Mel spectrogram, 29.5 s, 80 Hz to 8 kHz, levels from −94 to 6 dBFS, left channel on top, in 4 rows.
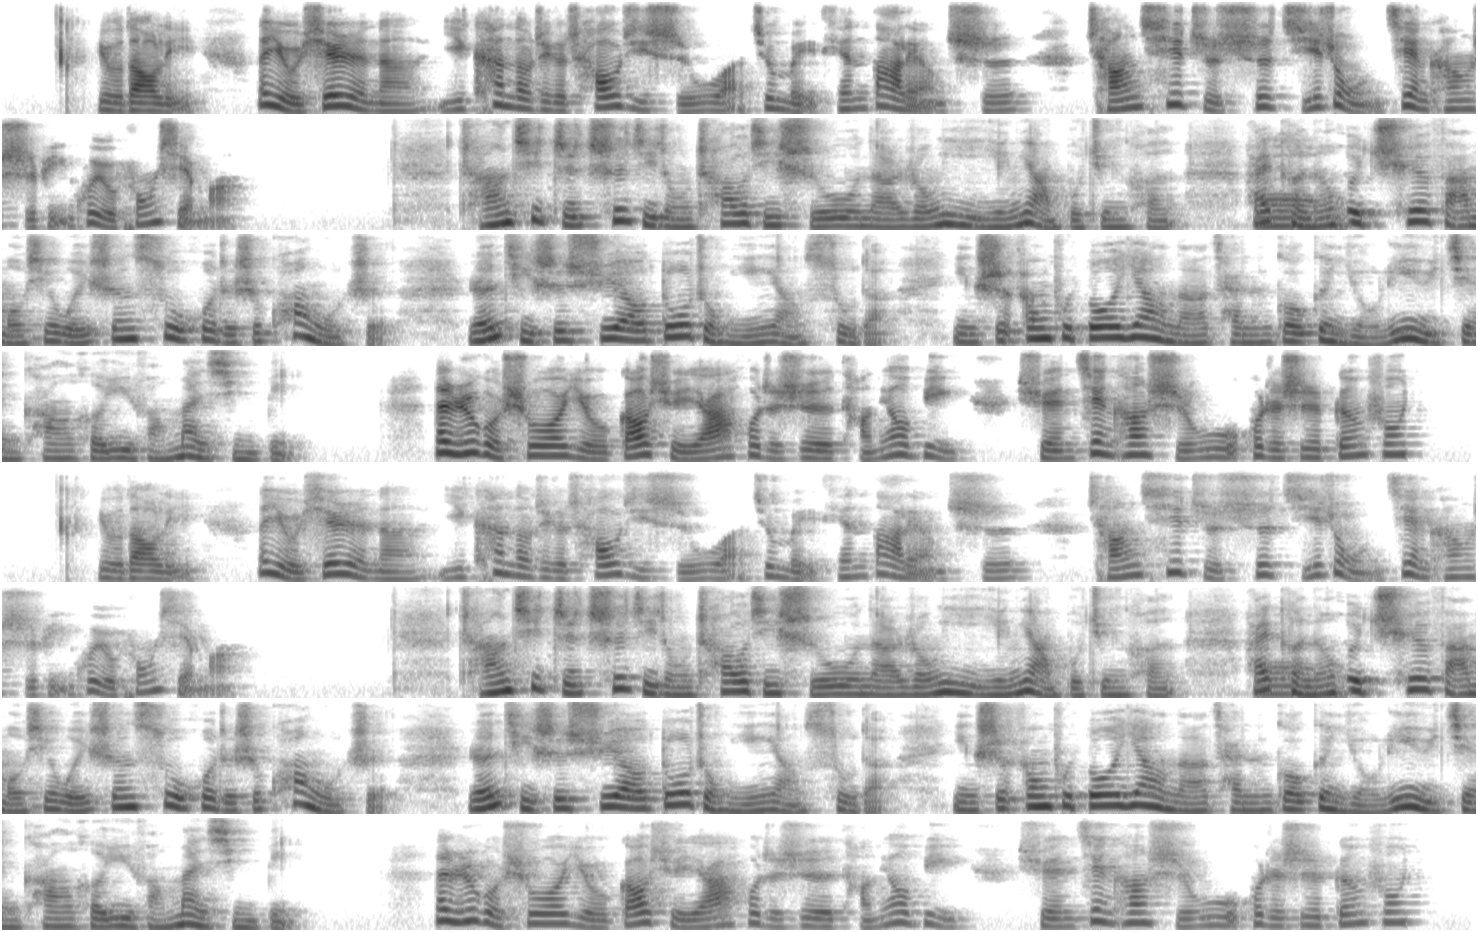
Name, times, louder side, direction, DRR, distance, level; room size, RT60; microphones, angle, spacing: voice 1, 0.3-8.6 13.6-14.1 19.6-19.9 24.1-29.1, left 7 dB, 55° left, 0.4 m, -31 dB
voice 2, 9.4-23.6, equal, ahead, 0.6 m, -30 dB
13.5 x 7.2 x 2.9 m
head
